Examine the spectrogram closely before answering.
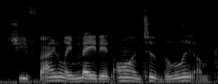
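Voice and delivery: ordinary delivery, nothing marked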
